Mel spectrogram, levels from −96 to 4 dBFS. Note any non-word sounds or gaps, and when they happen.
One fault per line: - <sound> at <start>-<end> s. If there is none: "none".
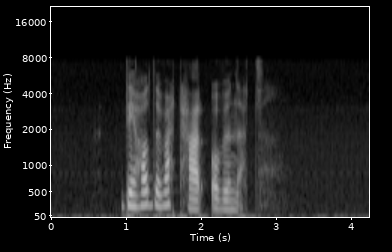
none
